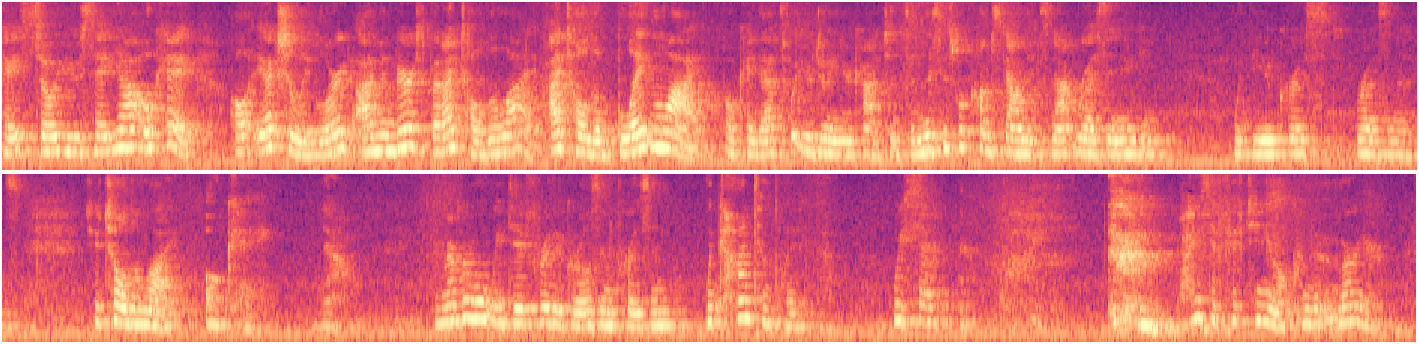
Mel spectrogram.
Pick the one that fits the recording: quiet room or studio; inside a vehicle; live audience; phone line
live audience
